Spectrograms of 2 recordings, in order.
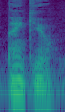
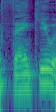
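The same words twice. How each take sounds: First: Tiny, low, barely voiced thank-you; almost swallowed, much softer and lower; very small. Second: Said in the usual way. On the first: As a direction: drop right down and say it small, under the breath. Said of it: "It's very small to s-, designate". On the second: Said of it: "It's very small".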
